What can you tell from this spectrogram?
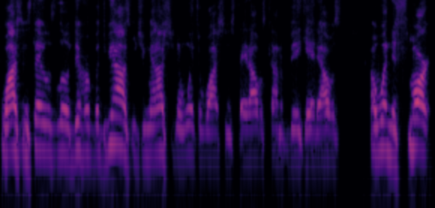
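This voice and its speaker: A personal trainer from California, thirtyish and relaxed, fires off words rapidly as a podcast guest in a casual chat. His slightly high voice carries some gravel, and he restarts often and peppers in "man." The recording is dry and close.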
